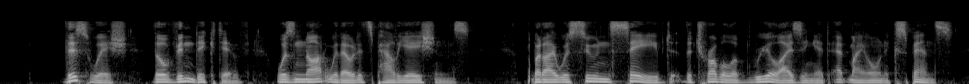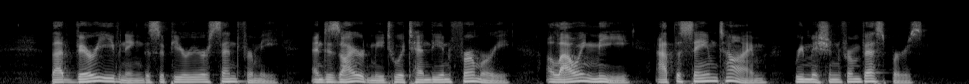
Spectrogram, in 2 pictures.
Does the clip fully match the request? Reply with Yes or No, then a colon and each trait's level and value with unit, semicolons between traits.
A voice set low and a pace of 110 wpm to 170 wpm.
Yes: low, 110 Hz; average, 150 wpm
